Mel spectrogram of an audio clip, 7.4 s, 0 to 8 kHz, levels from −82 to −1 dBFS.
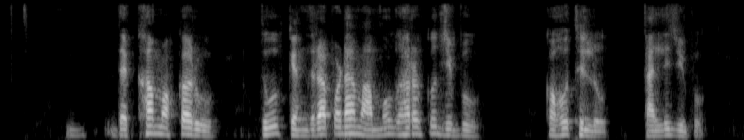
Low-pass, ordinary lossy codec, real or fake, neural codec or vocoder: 7.2 kHz; AAC, 32 kbps; fake; codec, 16 kHz, 2 kbps, X-Codec, WavLM features, trained on Multilingual LibriSpeech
